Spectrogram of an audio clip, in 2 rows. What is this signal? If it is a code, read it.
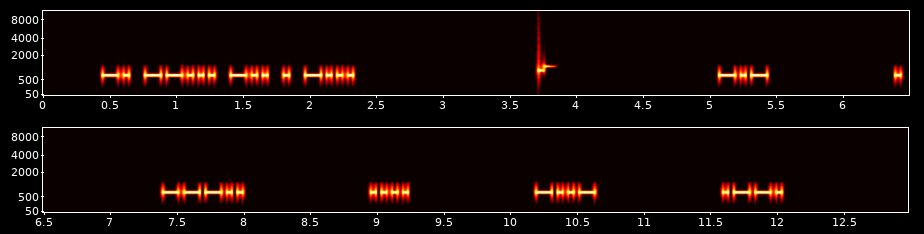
Morse code, heard as a keyed tone, about 30 wpm, spaced as for 12 wpm, 700 Hz. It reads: N7DEB KE8HXP
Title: USA Call Signs - 8x Character Spacing - 30wpm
